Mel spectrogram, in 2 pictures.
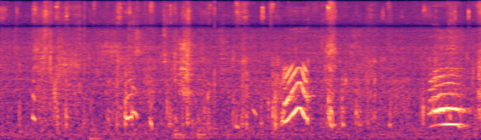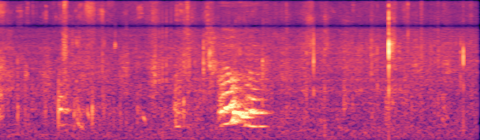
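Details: Dobermann puppies greeting their mother Jessica back from a walk, giving short high arched whines at intervals, each rising then falling in pitch, with faint scuffling and soft voices in the background.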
